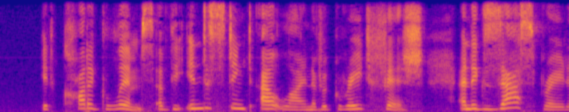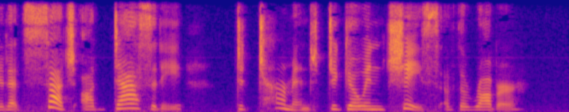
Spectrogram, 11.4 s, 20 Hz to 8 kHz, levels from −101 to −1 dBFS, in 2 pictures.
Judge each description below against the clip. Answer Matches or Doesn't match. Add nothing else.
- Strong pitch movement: Doesn't match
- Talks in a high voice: Matches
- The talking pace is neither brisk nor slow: Doesn't match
